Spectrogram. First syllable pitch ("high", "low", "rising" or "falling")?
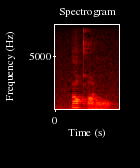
high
